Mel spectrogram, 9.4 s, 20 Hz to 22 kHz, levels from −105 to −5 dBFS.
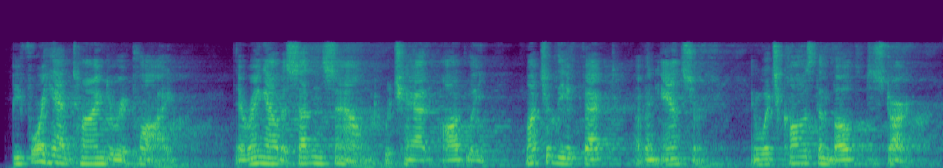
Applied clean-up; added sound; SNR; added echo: none; none; none; reverberation time 2.1 s.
